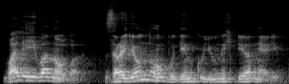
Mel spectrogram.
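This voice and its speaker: A man voicing a stern but cheerful seventeen-year-old girl who leads young pioneers, in a brisk, commanding way. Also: medium pitch, big pitch swings, a little mellow, pitched above the performer's own voice, close to an everyday voice. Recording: roomy echo.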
